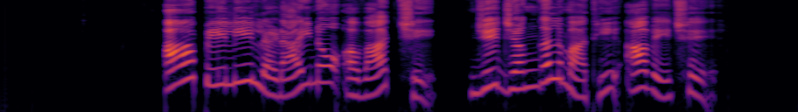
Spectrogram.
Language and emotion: Gujarati, neutral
